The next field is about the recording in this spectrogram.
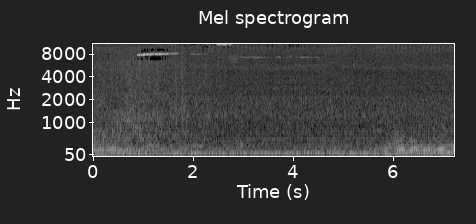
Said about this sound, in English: An SUV rounds a bend, then stops beneath the shade of a row of trees.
